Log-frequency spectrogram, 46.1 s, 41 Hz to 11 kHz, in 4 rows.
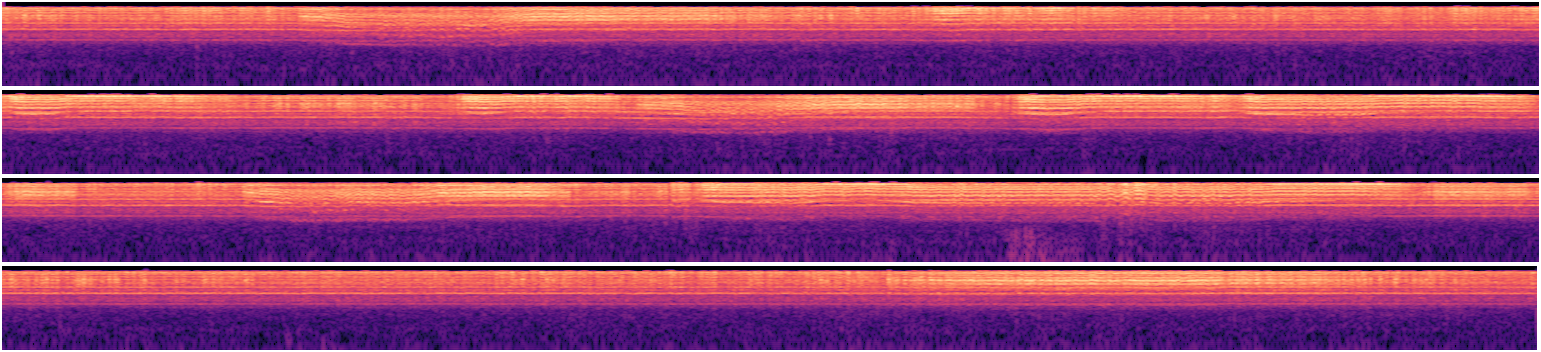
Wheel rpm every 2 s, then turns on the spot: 230, 200, 230, 230, 240, 230, 230, 230, 210, 230, 220, 230, 220, 230, 220, 200, 220, 230, 230, 230, 230, 230, 230.
none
